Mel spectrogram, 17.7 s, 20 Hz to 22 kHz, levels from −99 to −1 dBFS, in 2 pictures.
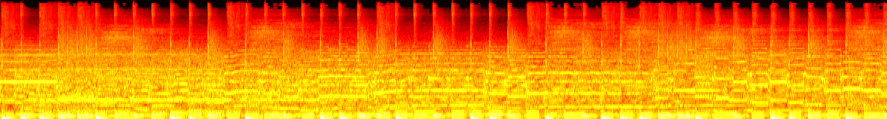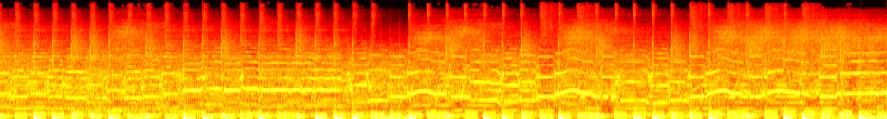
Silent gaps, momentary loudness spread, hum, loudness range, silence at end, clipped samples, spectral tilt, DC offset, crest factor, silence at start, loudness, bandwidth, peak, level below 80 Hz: none; 3 LU; none; 0 LU; 0 s; under 0.1%; -5.5 dB/octave; under 0.1%; 14 dB; 0 s; -15 LUFS; 19.5 kHz; 0 dBFS; -18 dBFS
